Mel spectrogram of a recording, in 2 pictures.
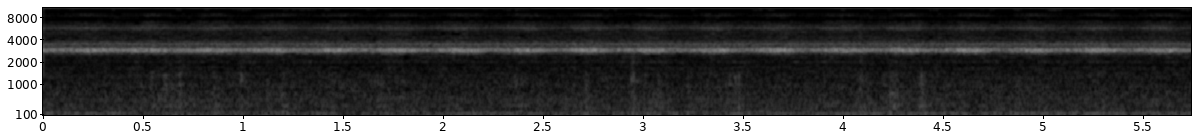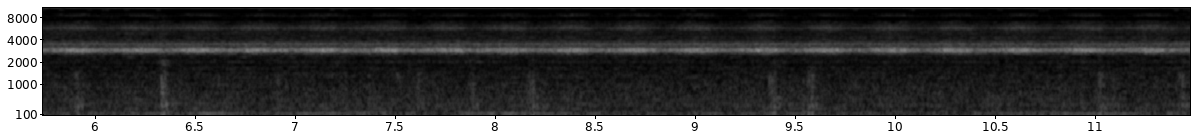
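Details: Crickets chirping at Lake Arrowhead, California, in the wild: a steady, high, finely pulsed trill runs through the whole stretch without a break, over a low rumble of background noise with faint scattered clicks.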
